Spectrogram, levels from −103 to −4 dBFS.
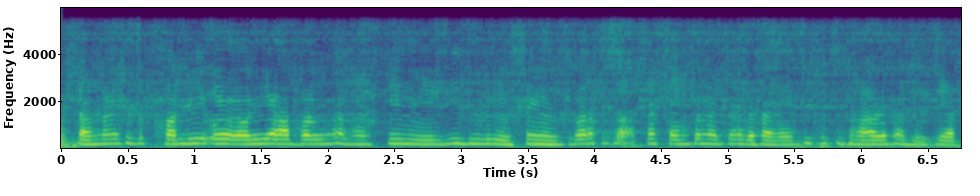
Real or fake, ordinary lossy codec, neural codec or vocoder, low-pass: fake; none; codec, 24 kHz, 1 kbps, SNAC; 5.4 kHz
